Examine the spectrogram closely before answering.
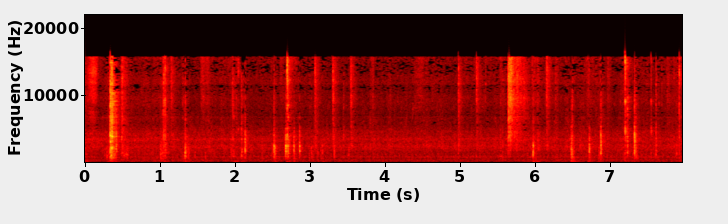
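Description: Irregular plastic clicks and knocks as the top cover of a note counting machine is handled and fitted back on, the sharpest about a third of a second in and a quick run of them near the end.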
